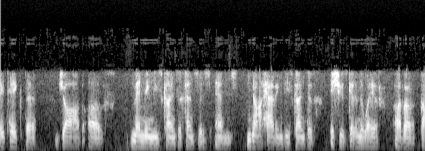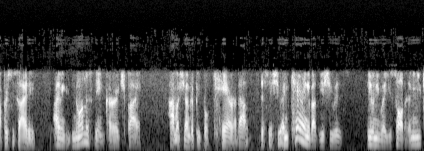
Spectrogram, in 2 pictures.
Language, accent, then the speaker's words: English; Canada; I mean, I'm a Canadian, really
